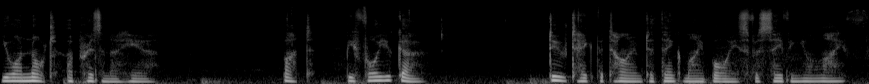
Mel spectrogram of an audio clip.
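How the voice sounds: Putting on a character voice, a woman speaks at an extremely low pitch with a dark, mellow tone and a slightly husky edge, using fairly even intonation at a fairly slow pace with long, frequent pauses.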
